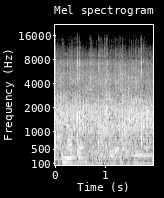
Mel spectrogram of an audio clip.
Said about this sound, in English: Let's give a clap for all those people that made that decision.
